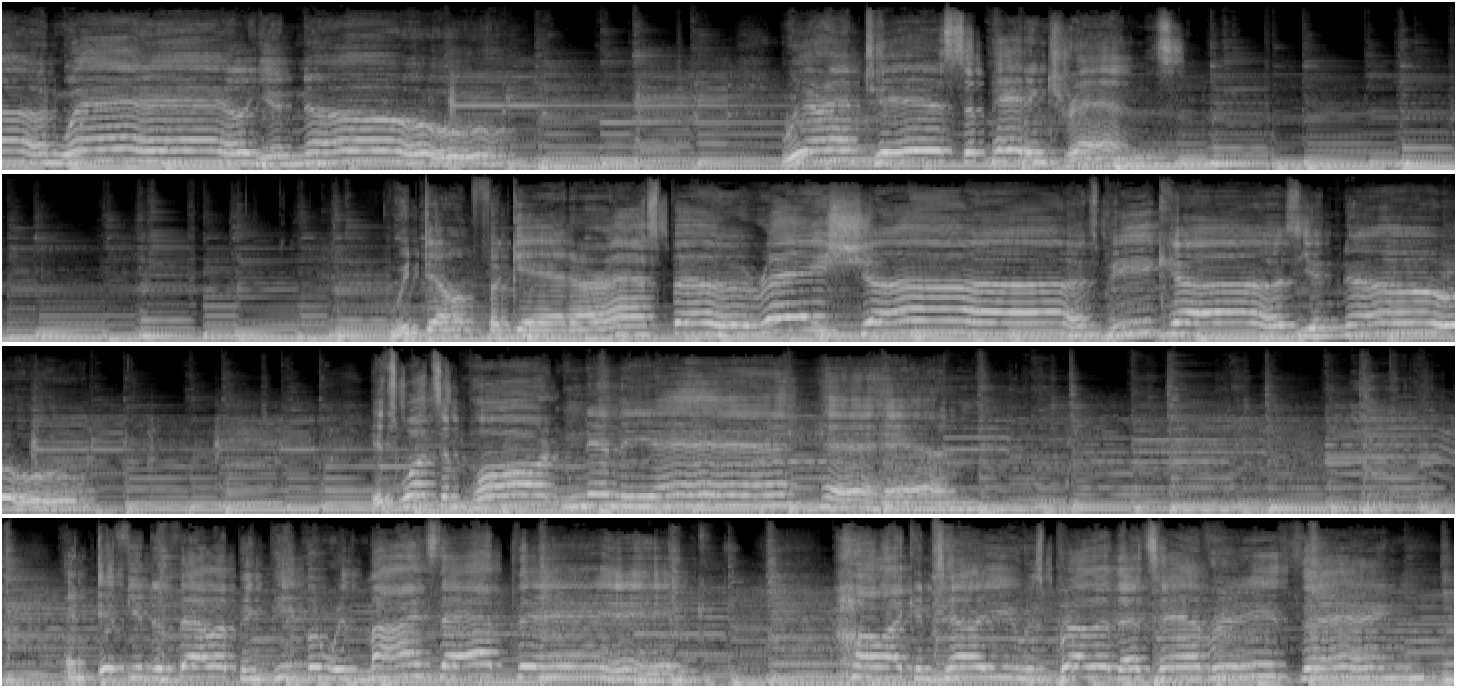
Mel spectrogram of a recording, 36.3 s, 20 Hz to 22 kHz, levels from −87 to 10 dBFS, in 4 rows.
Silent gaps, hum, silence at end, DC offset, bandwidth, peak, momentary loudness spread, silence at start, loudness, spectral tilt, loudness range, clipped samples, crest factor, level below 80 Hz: none; none; 0 s; under 0.1%; 19.5 kHz; -2 dBFS; 8 LU; 0 s; -17 LUFS; -5.5 dB/octave; 5 LU; under 0.1%; 14 dB; -48 dBFS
